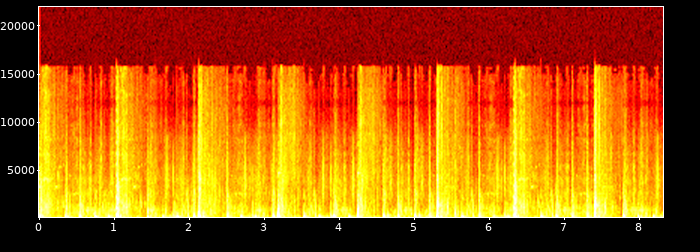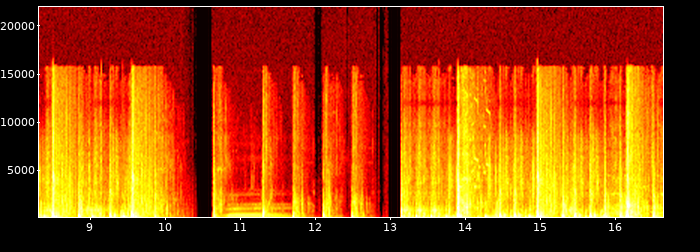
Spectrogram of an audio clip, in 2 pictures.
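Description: A pickaxe chips rapidly at stone, with blocks crumbling away at a steady pace.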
